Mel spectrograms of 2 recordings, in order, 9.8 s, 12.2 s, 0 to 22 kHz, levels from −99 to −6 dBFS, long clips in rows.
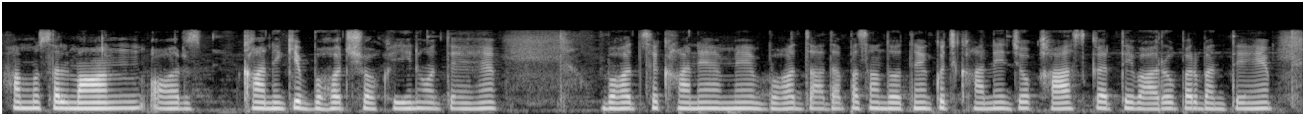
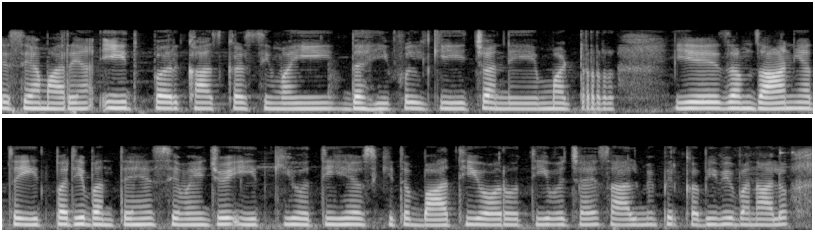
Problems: background sounds at intervals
